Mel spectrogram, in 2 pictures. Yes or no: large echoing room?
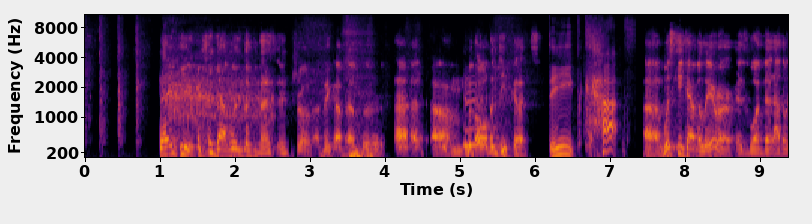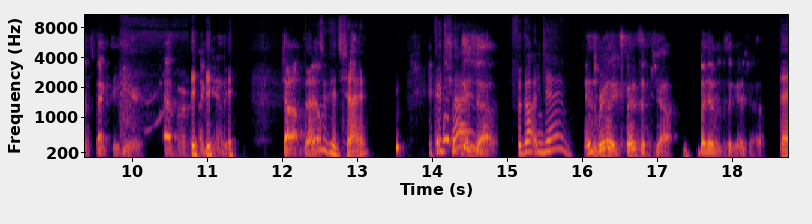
no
